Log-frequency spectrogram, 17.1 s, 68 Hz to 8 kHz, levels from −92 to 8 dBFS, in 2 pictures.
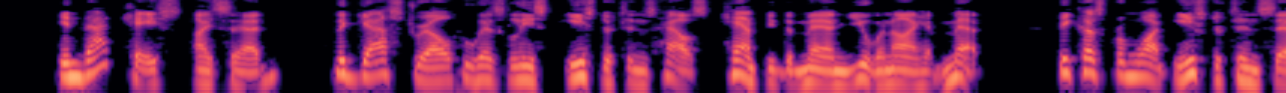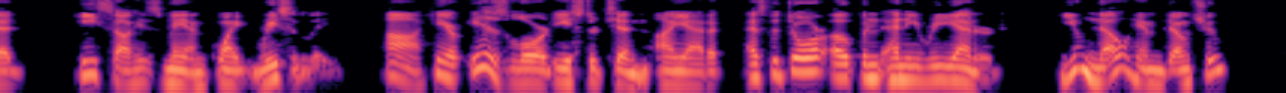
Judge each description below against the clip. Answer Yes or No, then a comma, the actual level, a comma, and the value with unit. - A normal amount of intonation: No, wide, 7.0 semitones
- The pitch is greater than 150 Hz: No, low, 135 Hz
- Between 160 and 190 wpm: Yes, average, 180 wpm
